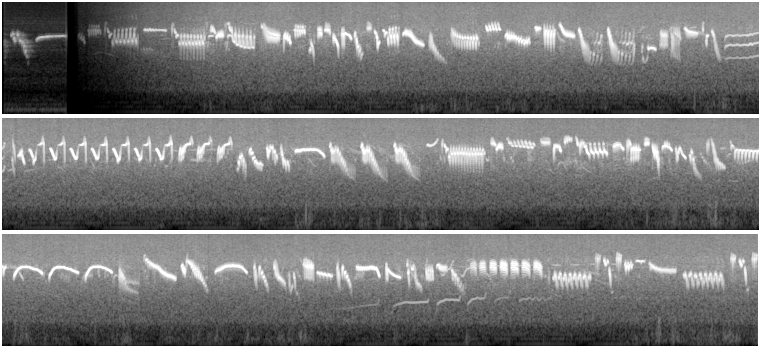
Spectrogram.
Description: skylark

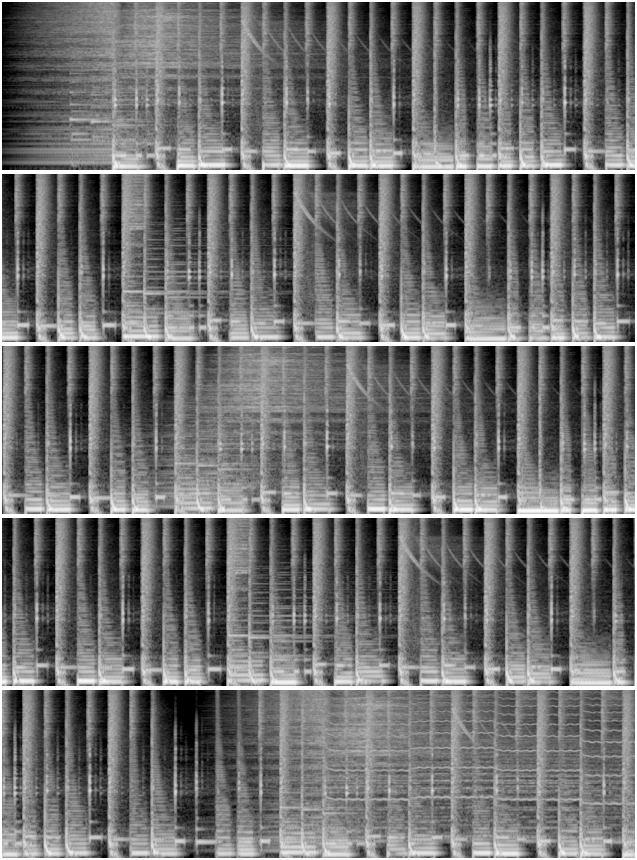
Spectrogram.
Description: hiphop

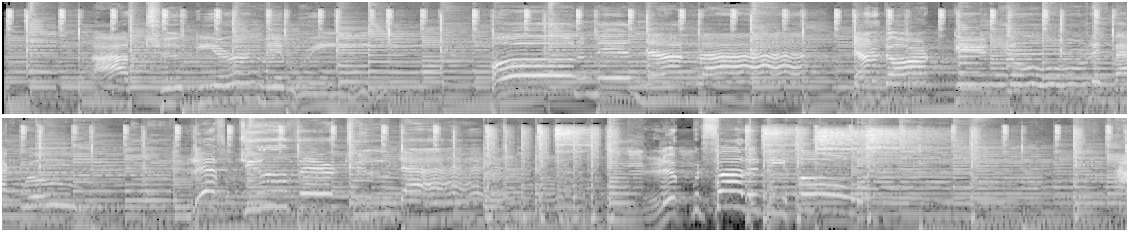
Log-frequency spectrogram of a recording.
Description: ballad n blues

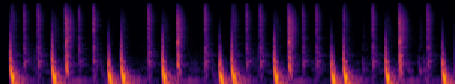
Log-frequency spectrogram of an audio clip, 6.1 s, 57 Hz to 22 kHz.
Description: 81 DRUM LOOP RIM

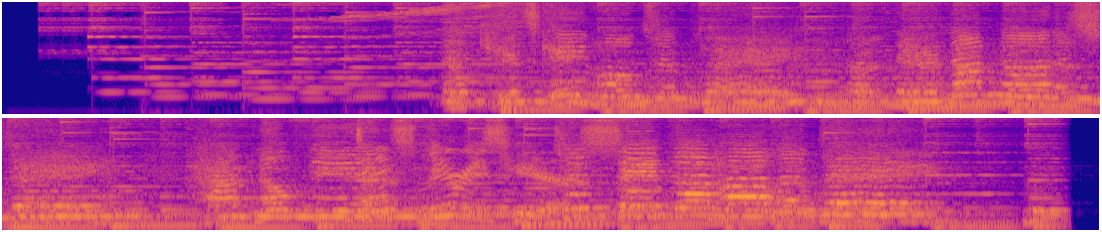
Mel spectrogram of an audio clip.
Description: Moody promo jingle

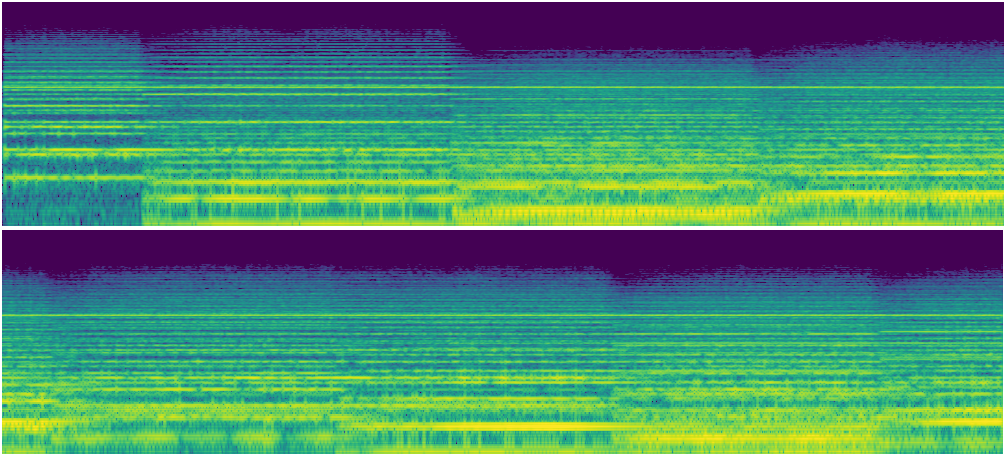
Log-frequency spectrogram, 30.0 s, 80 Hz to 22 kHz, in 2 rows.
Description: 5184Hz

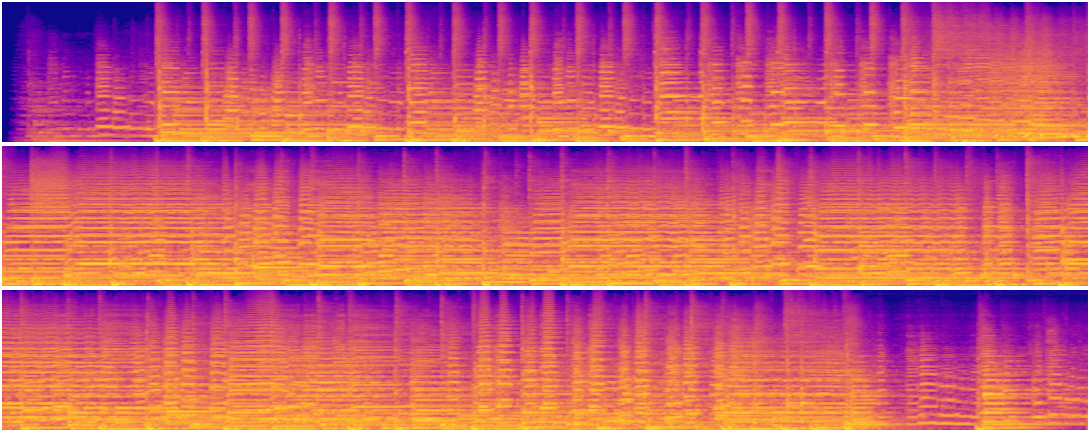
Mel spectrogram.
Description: Carioca

